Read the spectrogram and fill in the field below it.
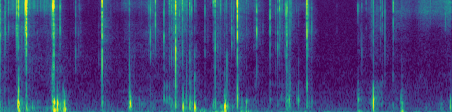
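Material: Plastic film.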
